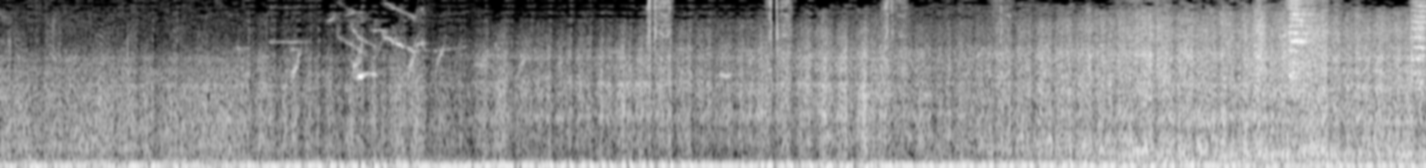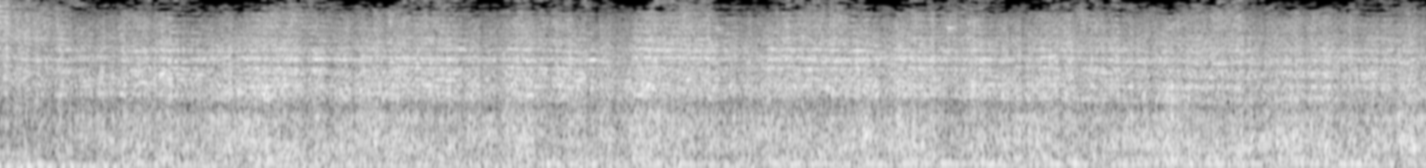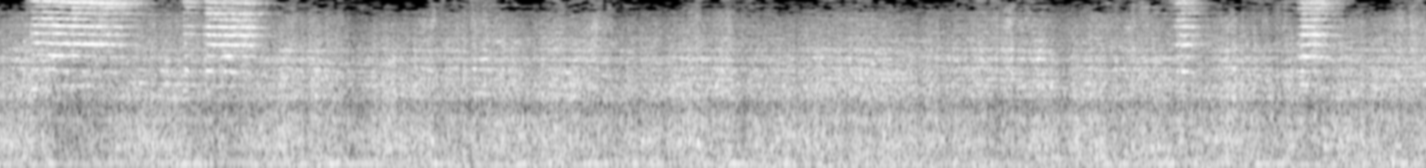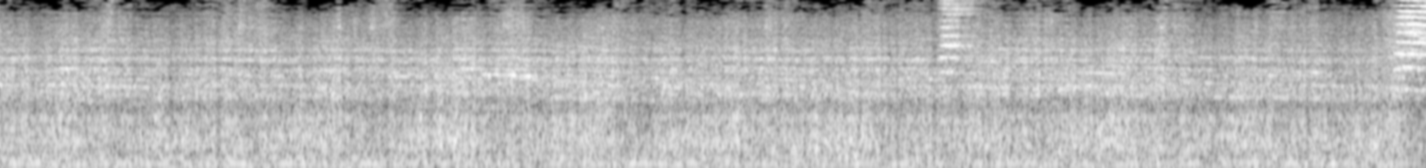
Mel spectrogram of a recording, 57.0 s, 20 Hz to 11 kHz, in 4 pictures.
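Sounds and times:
diesel locomotives rumbling: 0.0 - 57.0
train wheel clatter: 0.0 - 57.0
high-pitched wheel squeals: 2.7 - 4.4, 28.8 - 31.1, 56.7 - 57.0.

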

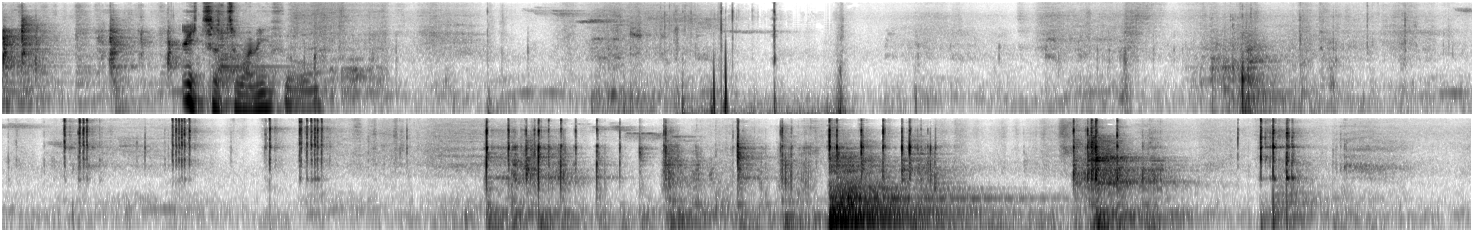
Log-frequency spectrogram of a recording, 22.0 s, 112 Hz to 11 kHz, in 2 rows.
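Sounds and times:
metallic clank: 17.2 - 19.8.

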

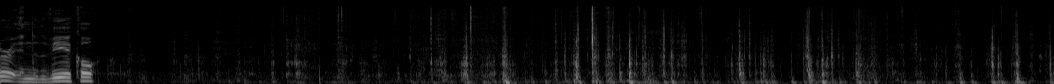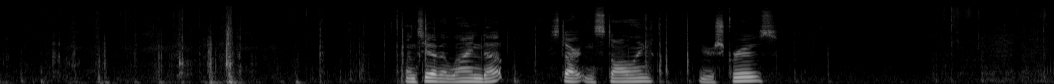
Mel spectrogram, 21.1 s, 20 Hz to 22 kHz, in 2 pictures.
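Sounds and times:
plastic clicking and rattling: 2.6 - 14.8.

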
